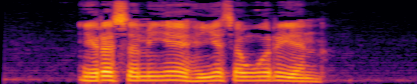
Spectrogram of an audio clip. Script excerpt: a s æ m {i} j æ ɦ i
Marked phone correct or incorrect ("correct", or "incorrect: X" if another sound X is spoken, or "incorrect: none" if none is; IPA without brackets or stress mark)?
correct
